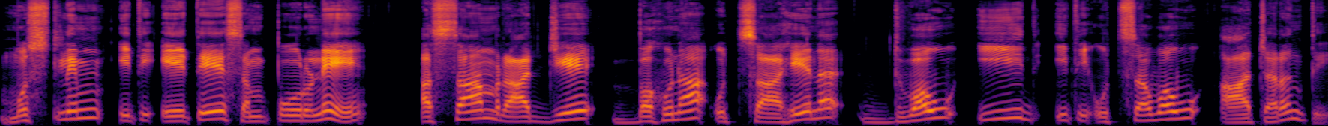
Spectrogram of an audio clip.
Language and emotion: Sanskrit, neutral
